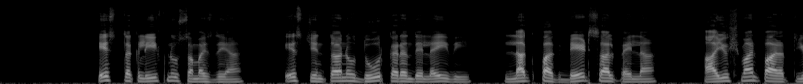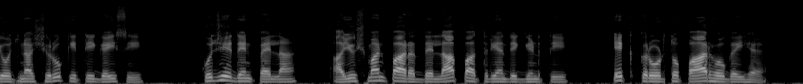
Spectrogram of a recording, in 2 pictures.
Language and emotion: Punjabi, neutral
